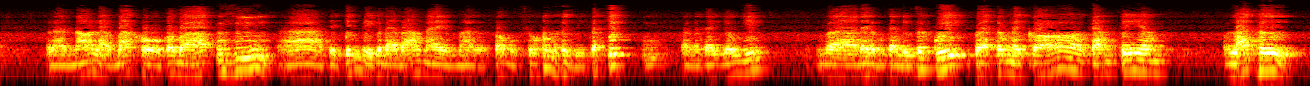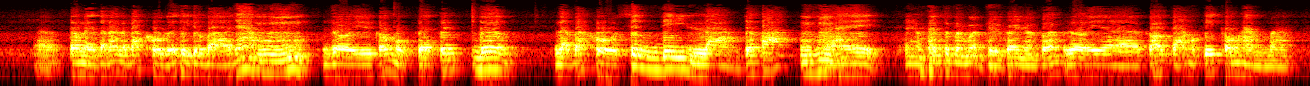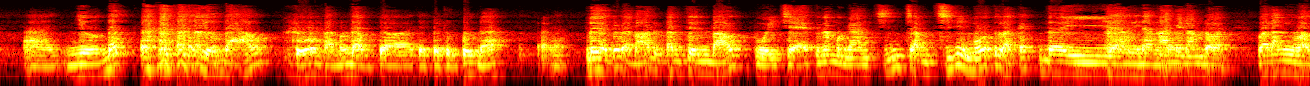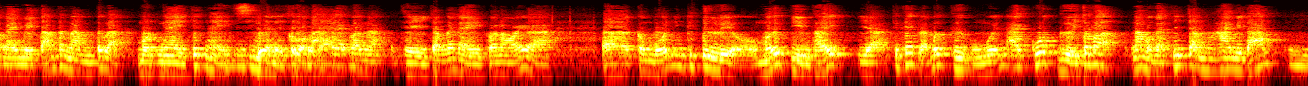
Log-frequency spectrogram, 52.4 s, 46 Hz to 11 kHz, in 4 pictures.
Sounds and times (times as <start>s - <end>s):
Speech: 0.0s - 52.3s.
